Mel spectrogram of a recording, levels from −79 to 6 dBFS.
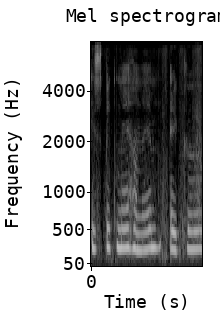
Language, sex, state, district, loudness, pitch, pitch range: Urdu, female, Andhra Pradesh, Anantapur, -25 LUFS, 245 Hz, 240-255 Hz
